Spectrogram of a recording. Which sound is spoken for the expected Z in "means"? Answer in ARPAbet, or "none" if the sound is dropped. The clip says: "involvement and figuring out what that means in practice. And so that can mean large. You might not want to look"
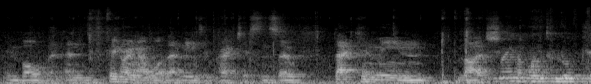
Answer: Z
